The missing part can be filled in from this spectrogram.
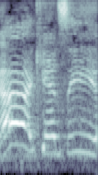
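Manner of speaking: high, thin mock cry of a blinded hero; mock blinded Steve. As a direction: whine it up high like a hammed-up victim. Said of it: "So now Steve is like".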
